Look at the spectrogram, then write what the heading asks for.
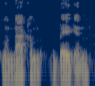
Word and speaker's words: Menachem Begin: So in 1978, the Egyptian president Anwar al-Sadat, pictured here, and Israeli President, or Israeli Prime Minister Menachem Begin, is how you pronounce that, meet with President Carter at Camp David.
